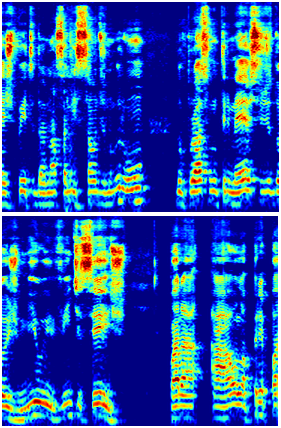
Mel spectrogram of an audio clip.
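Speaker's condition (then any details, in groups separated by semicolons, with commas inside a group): No condition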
